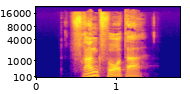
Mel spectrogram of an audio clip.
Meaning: 1. Frankfurter (native or inhabitant of the city of Frankfurt, state of Hesse, Germany) (usually male) 2. a Vienna sausage
- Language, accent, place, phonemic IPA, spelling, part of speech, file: German, Germany, Berlin, /ˈfʁaŋkfʊʁtɐ/, Frankfurter, noun, De-Frankfurter.ogg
